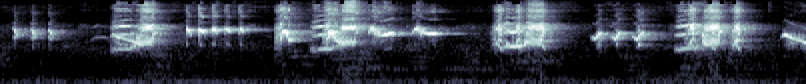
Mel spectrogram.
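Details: Long-tailed shrike song packed with mimicry: short whistled notes mixed with loud, raspy, chattering bursts and brief slurred whistles, fast and varied.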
